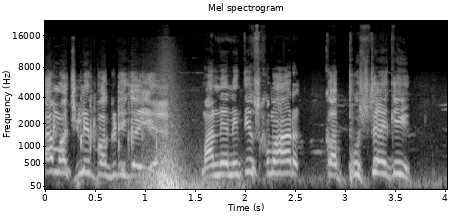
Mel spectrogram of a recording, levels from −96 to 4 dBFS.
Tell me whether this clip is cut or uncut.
cut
